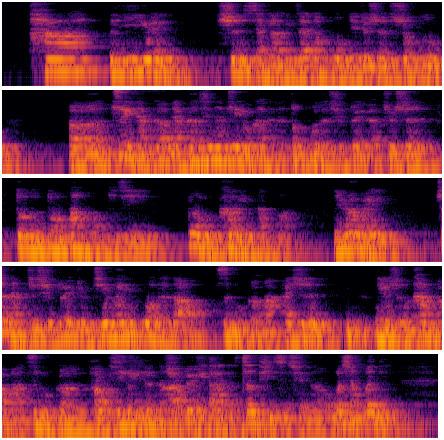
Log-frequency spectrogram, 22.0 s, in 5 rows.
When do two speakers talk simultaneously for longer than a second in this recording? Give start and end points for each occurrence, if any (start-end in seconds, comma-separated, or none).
18.5-20.2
